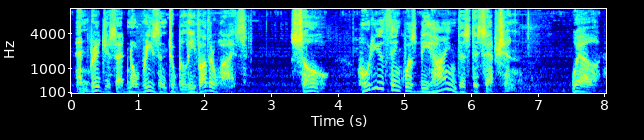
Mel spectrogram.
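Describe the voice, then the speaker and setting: An actor playing an earnest investigator in a video game cutscene, explaining a conspiracy in a deliberate, dramatic way. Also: male voice, medium pitch, vocal fry, sharp tone, a little hiss or hum, exaggerated voice. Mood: knowing, revealing. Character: earnest male investigator briefing a colleague, revealing a conspiracy. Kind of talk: scripted game cutscene exposition.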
